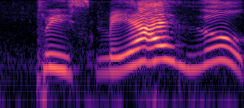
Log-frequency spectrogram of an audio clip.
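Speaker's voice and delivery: put-on very loud, high-pitched, angry boy's voice. Narrator reads the tabby boy's request to look, angry. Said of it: "The tabby boy said in an angry voice".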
